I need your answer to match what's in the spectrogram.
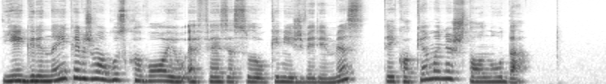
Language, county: Lithuanian, Klaipėda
